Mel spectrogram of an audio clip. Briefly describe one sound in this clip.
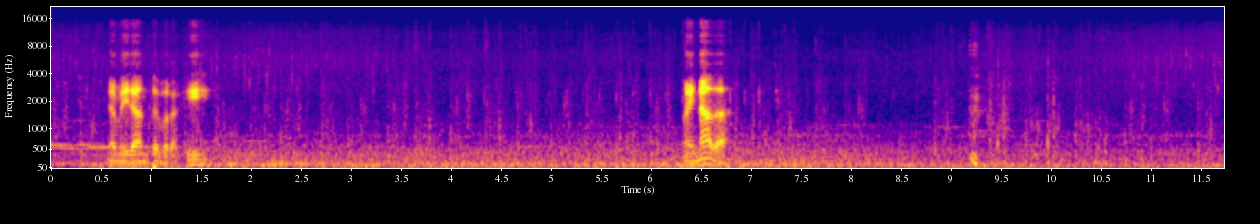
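Footsteps crunch on gravel and dry grass.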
